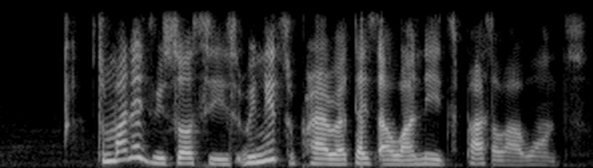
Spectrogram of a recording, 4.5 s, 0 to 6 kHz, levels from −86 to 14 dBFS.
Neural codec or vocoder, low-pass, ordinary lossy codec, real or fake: vocoder, 22.05 kHz, 80 mel bands, WaveNeXt; 5.4 kHz; none; fake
